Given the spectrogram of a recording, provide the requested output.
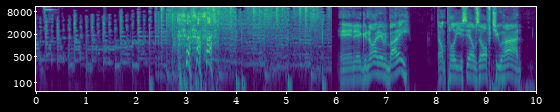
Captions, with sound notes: [Laughs] [Australian accent] And a good night, everybody! don't pull yourselves off too hard.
